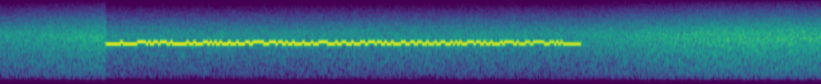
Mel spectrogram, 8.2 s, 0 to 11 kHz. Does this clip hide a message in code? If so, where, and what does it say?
Yes: RTTY (45.45 baud, 170 Hz shift) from 1.1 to 5.8 s, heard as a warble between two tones, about 1900 Hz centre, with radio static. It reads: 4175 1927 8026 3754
